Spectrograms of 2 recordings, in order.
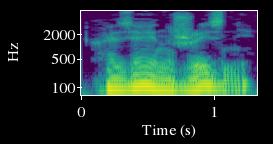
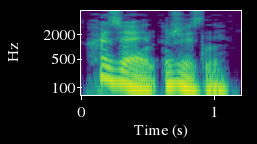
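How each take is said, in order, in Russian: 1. Произносится мягко, ненавязчиво и аристократично. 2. Произносится скромно, но уверенно. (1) "так мягко, ненавязчиво, аристократически" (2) "Ну или просто так, скромно, но уверенно"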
